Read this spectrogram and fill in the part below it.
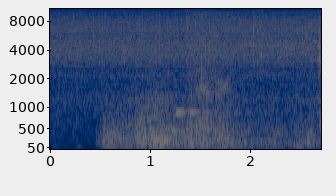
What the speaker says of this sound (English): the rain is destroying my frame rate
